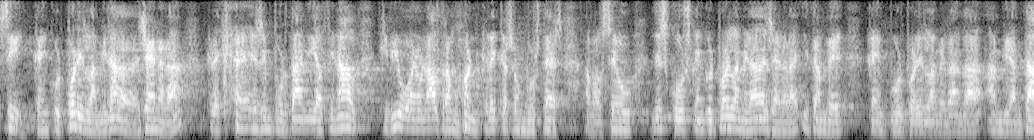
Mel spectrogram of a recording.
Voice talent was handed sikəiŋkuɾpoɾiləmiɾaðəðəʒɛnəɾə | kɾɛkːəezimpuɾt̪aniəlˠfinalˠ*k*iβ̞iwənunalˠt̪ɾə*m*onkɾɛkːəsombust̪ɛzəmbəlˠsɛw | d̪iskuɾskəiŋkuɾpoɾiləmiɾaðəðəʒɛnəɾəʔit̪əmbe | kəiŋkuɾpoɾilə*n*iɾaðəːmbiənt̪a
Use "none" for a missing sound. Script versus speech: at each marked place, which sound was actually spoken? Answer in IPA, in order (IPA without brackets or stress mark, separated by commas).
k, m, m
